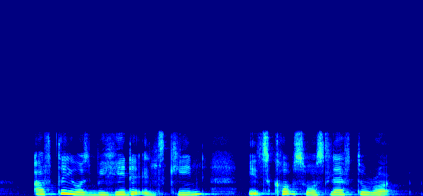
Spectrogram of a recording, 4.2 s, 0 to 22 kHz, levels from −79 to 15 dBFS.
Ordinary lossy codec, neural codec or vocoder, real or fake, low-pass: none; none; real; 7.2 kHz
